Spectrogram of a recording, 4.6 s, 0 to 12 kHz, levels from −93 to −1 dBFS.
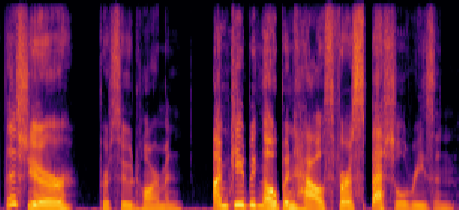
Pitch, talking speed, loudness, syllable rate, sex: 200 Hz, 155 wpm, -19 LUFS, 4.8 syllables/s, female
